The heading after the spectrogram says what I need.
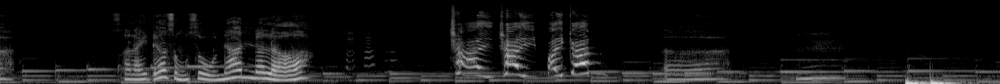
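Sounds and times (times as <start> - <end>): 
gentle melodic music bed: 0.0 - 9.9
speech: 1.2 - 3.2, 4.5 - 7.0
heavy booming heartbeat sound effect: 9.0 - 9.8.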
